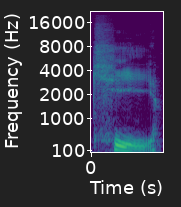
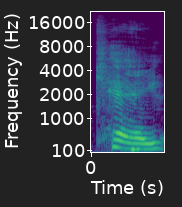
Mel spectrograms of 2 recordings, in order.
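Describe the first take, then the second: First: The word is said like the word key. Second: The word is said like the letter K. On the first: The speaker calls it right. "the technically correct pronunciation from what I've seen, is key" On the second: The speaker calls it wrong. "It is not K"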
